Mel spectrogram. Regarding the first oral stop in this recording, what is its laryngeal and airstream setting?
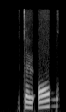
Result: plain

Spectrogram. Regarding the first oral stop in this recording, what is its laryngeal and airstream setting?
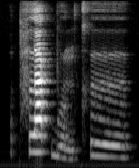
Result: aspirated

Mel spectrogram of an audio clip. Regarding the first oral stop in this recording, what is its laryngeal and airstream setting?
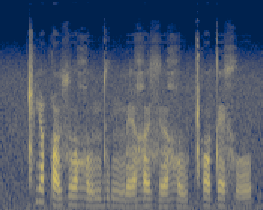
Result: click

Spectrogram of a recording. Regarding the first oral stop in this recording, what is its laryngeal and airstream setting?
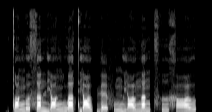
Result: plain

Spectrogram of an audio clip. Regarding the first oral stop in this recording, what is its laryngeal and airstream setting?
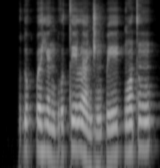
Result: implosive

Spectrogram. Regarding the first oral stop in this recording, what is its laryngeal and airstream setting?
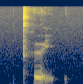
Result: aspirated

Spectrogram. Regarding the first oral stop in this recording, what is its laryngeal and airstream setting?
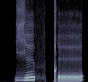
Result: click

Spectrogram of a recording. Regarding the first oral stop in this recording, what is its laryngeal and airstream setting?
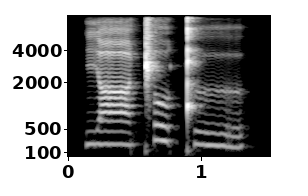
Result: click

